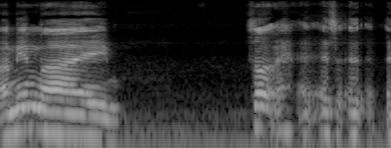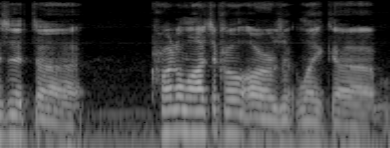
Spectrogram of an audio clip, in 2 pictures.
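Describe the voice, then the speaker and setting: A man with a fairly high pitch and a bright, sharp tone speaks at a very slow pace with long, frequent pauses. His intonation is lively, and audible room echo surrounds him. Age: 60s. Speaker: senior interviewee. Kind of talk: casual interview.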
